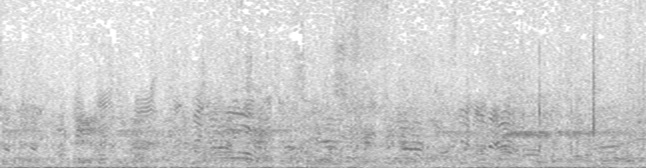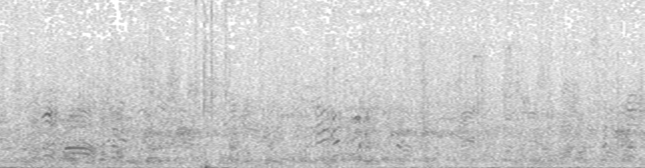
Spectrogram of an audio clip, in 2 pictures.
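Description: Players shout to one another across an open field.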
